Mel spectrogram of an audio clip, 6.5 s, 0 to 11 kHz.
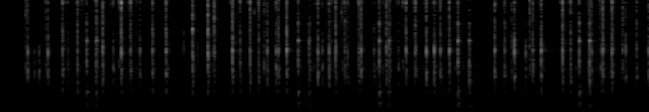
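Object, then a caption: Plastic mechanical keyboard. Gloved fingertips type continuously on a plastic Keychron V1 mechanical keyboard with Tangerine switches and green and cream PBT Matcha keycaps. It makes a rapid stream of short, dry, clacky taps centred around 2.4 kHz with high, bright edges, broken by a few brief pauses. Each keystroke dies away almost instantly, with almost no low end.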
